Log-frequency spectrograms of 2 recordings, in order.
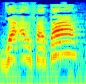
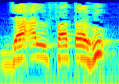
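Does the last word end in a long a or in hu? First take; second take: long a; hu. First: The last word ends in a long a. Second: The last word ends with an added hu. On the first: The speaker calls it right. "tetap ja'al fata" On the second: The speaker calls it wrong. "Ja'al fatahu enggak bisa"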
